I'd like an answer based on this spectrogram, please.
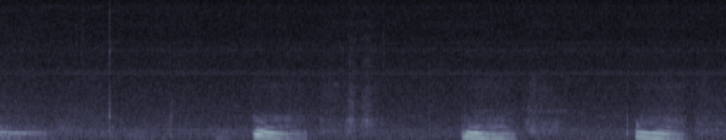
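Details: NaNo the pug asleep and snoring: three whistling, nasal tones, each sliding downward in pitch and lasting about half a second, spaced roughly two seconds apart, with quiet breathing and near silence between them.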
